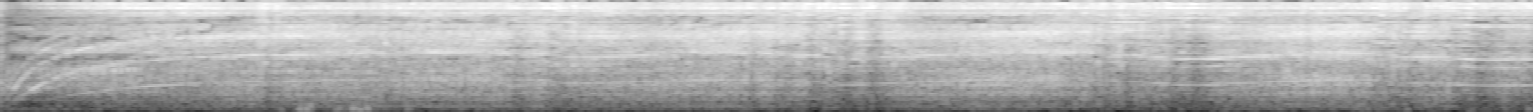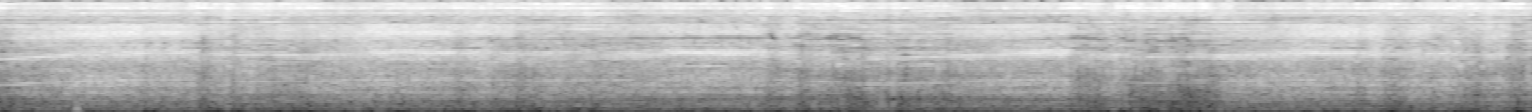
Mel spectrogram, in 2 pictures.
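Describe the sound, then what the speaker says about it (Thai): A whining electric brush cutter runs steadily and loudly, its pitch dipping and rising as it chews through dense, tall grass in a melon garden, with rough crunching underneath. "มาลองตัดหญ้าหนาๆกันดูบ้างนะครับ"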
